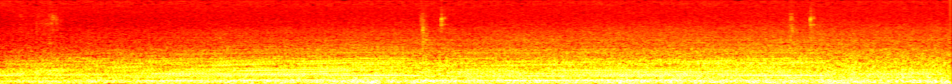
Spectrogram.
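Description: A Alfa Romeo Stelvio Ti Sport accelerating in third gear after a downshift, heard from inside as a steady droning engine hum with slowly rising tones, continuous and moderately loud, without speech.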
